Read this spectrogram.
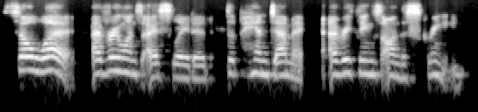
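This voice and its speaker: A woman playing an overworked, proud doctor mother in a staged drama reading, brisk, insistent and defensive. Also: on the high side, natural voice.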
